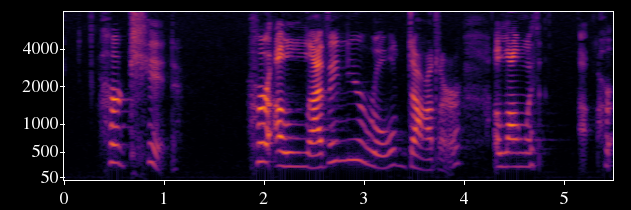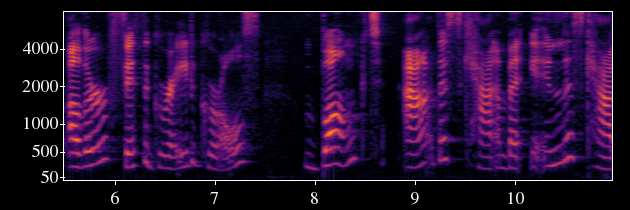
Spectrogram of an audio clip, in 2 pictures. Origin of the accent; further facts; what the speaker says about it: Lake Arrowhead, California, United States; I grew up in Lake Arrowhead and Running Springs.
